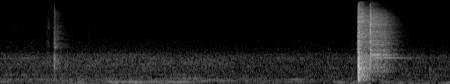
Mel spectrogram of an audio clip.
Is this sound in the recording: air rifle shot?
yes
